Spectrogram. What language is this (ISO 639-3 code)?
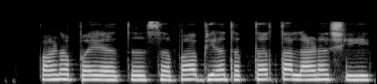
pus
